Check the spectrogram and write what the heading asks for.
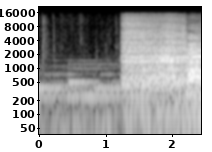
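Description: Soft background music holding a few steady low notes. About a second in, a long breathy exhale starts over it, the sound of cigarette smoke being slowly blown out.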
